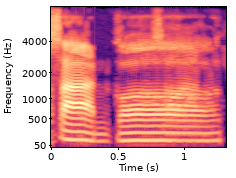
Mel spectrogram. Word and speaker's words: Sunkop: Sunkop. Bacanya sunkop atau sank? Sankop. Matahari. Kalau sunkop nanti kecup.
